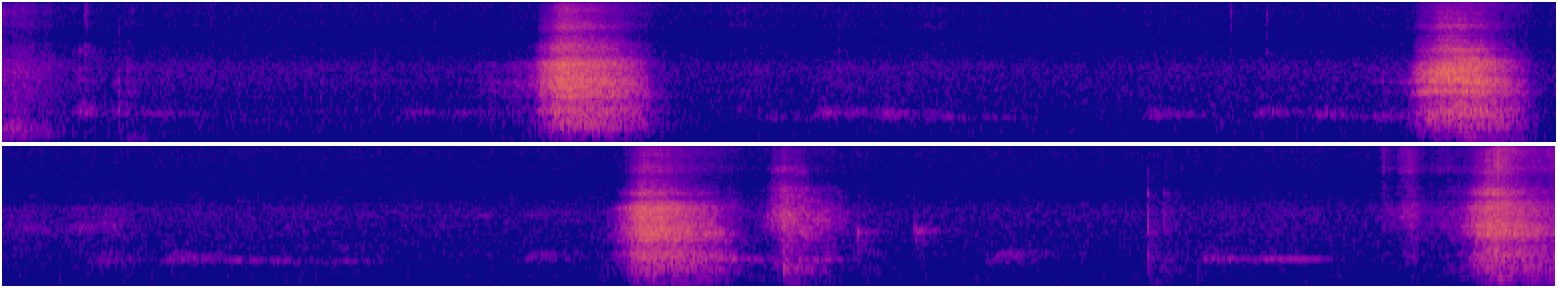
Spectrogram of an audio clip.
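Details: Strong sneezing: four sharp, forceful bursts of air spaced several seconds apart in a quiet room, each a sneeze or snort-like expulsion.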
